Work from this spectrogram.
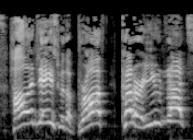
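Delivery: very high, loud yell carrying across a room. Retelling how a man shouted at someone from across the room, retelling a yell. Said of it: "He yells".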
